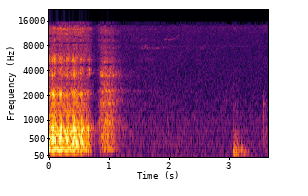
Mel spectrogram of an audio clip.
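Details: Adult man with a large belly snoring: one loud, rattling, buzzy snore on the in-breath, then a breathy out-breath and a faint short snort near the end.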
